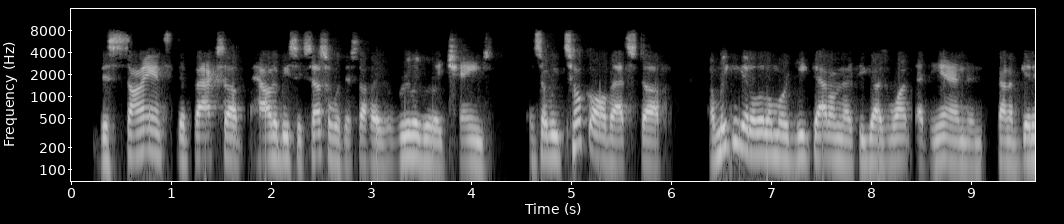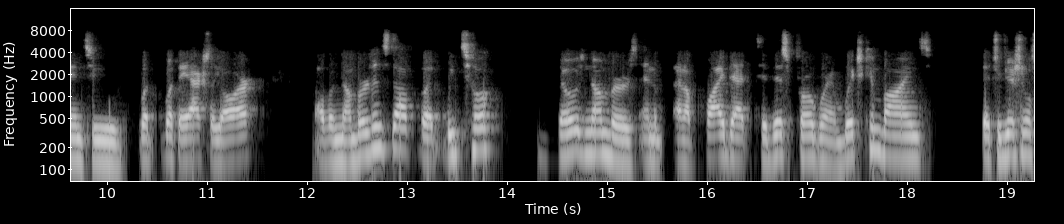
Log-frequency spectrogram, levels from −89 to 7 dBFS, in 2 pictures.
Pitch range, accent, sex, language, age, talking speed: 125-145 Hz, American, male, English, 20-39, 225 wpm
